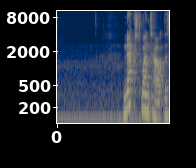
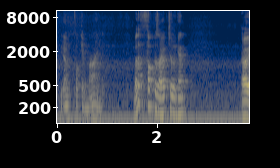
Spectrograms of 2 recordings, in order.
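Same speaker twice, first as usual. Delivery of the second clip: usual speaking voice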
